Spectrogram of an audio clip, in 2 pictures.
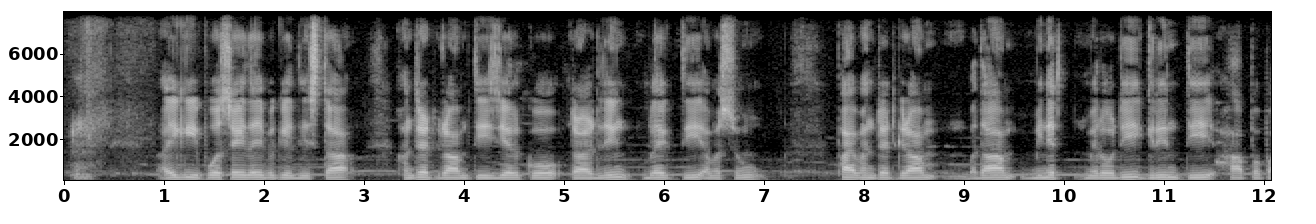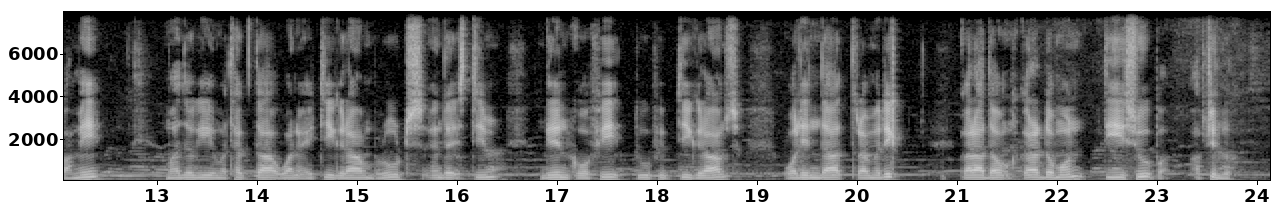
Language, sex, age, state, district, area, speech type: Manipuri, male, 60+, Manipur, Churachandpur, urban, read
